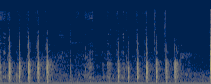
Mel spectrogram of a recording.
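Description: Chef's knife chopping mushroom stems on a wooden cutting board: quick, even knocks of the blade on the board, about five a second. The chopping stops for about a second in the middle, then resumes.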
